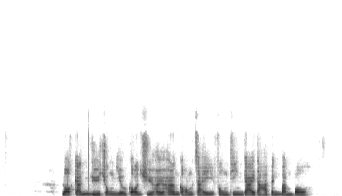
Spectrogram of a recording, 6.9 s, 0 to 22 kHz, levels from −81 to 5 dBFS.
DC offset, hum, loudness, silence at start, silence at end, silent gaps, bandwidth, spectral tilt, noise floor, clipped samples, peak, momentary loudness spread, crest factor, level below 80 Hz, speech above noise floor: under 0.1%; none; -19 LUFS; 1.25 s; 0.7 s; none; 7.6 kHz; -5.5 dB/octave; -79 dBFS; under 0.1%; 0 dBFS; 5 LU; 20 dB; -64 dBFS; 61 dB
